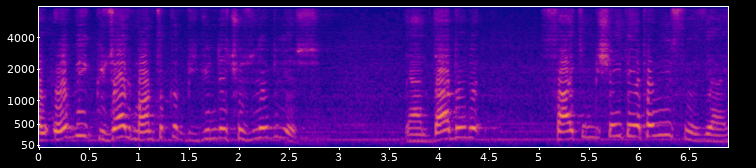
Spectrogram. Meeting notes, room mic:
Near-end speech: none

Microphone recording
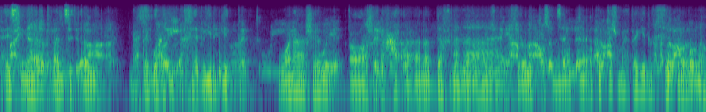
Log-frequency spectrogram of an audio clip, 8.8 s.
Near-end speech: present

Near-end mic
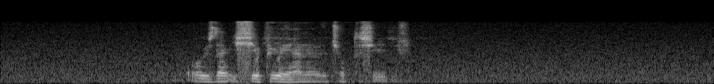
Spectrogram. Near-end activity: present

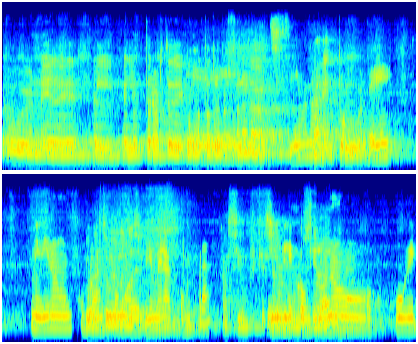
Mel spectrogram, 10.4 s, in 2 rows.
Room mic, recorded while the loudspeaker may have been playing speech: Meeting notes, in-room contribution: present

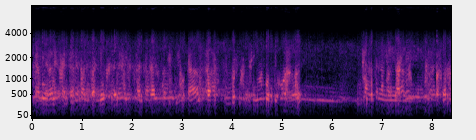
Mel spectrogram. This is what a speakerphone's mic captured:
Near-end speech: present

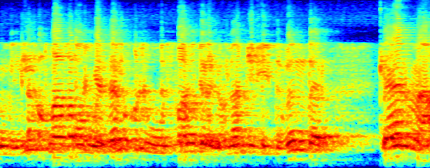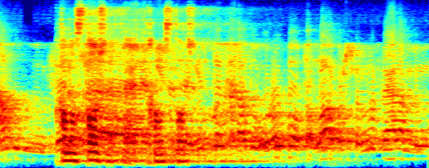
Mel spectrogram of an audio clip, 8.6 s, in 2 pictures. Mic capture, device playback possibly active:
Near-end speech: present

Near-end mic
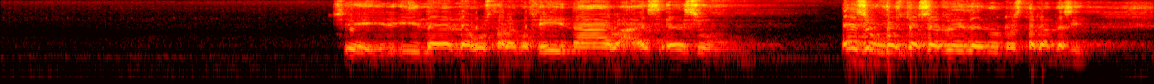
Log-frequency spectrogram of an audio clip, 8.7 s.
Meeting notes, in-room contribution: none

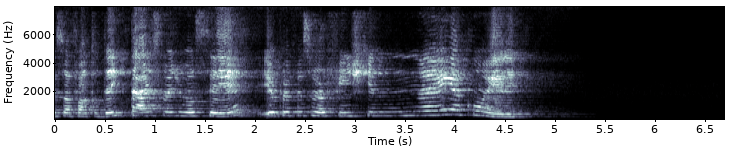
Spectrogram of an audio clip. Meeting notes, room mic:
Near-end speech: none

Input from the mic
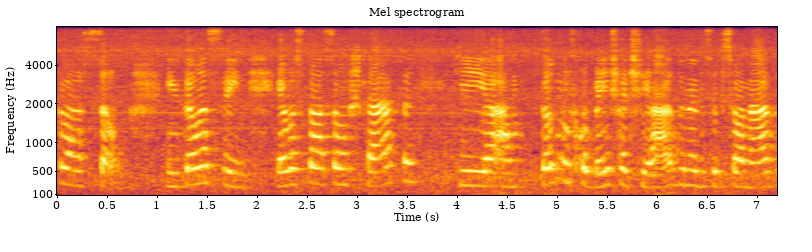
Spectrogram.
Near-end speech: none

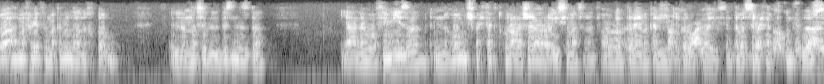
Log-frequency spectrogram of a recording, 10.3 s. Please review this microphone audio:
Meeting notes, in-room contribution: present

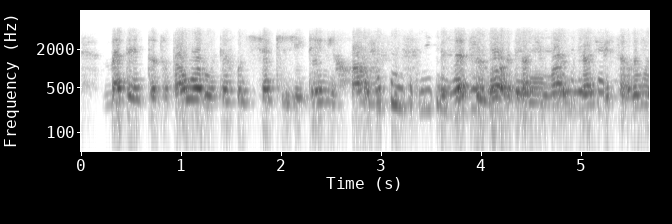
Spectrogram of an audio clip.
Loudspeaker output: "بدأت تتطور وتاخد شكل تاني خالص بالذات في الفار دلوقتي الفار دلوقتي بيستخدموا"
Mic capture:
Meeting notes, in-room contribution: present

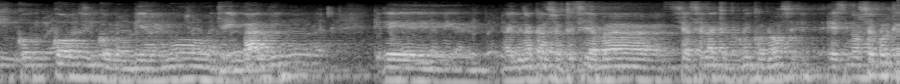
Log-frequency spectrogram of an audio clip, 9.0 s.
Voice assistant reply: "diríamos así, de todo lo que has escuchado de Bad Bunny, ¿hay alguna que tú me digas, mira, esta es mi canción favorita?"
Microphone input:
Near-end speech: present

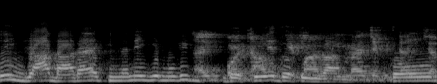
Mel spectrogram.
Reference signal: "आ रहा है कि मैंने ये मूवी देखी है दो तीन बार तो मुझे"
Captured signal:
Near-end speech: present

